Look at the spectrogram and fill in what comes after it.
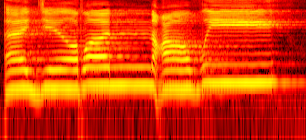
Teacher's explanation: Ada hukum izhar halqi sebab ada tanwin fathah menghadapi huruf halqi atau huruf tenggorokan yaitu ain. Maka tanwin dibaca jelas, n bunyinya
